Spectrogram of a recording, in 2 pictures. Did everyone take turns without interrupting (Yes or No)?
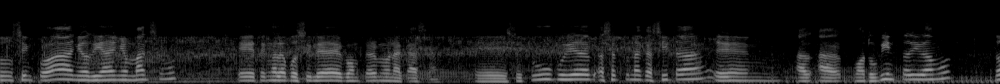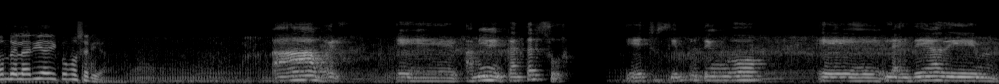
Yes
